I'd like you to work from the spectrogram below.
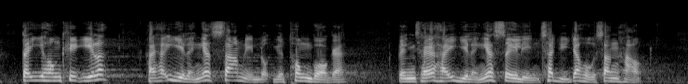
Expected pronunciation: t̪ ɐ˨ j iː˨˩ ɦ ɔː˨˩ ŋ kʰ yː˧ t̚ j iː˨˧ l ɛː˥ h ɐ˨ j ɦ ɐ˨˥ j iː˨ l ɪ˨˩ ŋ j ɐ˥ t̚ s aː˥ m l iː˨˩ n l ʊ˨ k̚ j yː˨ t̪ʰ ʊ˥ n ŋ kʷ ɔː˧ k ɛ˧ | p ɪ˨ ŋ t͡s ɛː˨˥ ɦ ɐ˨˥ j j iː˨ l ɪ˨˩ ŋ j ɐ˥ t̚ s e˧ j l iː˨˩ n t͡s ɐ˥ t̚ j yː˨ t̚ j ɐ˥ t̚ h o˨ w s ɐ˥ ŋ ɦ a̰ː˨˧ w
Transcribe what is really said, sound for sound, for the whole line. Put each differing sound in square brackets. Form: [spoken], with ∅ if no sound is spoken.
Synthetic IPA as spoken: t̪ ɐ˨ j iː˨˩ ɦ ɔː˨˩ ŋ kʰ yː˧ t̚ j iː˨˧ l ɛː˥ h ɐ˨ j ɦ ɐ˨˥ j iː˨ l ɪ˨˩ ŋ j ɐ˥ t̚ s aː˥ m l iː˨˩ n l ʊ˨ k̚ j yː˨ t̪ʰ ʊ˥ [∅] ŋ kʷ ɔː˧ k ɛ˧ | p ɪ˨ ŋ [t͡sʰ] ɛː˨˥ ɦ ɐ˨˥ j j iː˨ l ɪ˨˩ ŋ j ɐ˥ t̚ s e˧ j l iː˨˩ n [t͡sʰ] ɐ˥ t̚ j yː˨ t̚ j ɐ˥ t̚ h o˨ w s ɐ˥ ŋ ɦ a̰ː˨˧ w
